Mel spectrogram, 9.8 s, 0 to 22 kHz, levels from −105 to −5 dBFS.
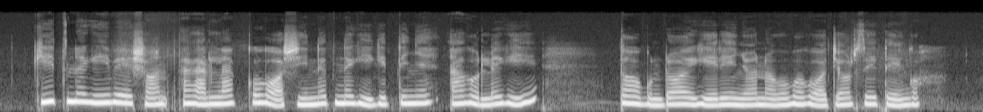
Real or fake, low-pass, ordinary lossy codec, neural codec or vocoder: real; 14.4 kHz; none; none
